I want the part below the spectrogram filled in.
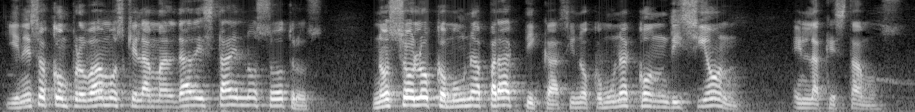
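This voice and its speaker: Guy pastor giving a sermon in church, kinda high voice, gets intense and emphatic. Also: expressive, moderate pace. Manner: earnest, building to forceful emphasis.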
